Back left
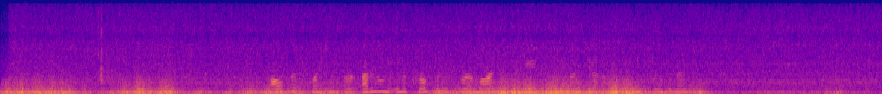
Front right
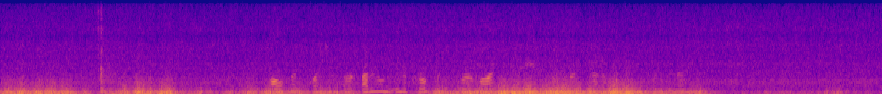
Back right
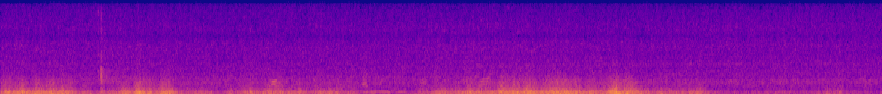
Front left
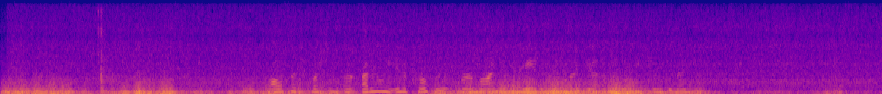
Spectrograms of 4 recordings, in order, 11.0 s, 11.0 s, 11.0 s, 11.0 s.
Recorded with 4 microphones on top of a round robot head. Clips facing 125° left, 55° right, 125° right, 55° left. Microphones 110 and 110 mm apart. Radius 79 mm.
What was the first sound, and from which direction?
A door slam, 10° right.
